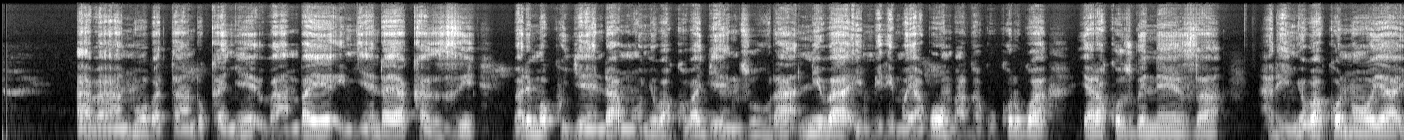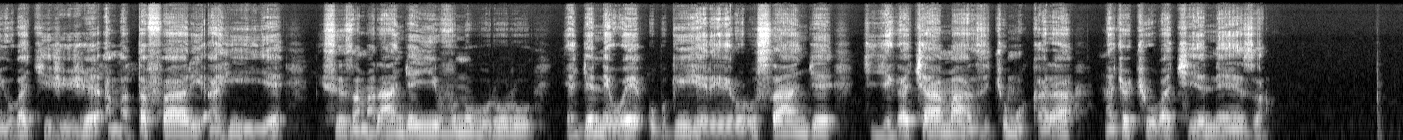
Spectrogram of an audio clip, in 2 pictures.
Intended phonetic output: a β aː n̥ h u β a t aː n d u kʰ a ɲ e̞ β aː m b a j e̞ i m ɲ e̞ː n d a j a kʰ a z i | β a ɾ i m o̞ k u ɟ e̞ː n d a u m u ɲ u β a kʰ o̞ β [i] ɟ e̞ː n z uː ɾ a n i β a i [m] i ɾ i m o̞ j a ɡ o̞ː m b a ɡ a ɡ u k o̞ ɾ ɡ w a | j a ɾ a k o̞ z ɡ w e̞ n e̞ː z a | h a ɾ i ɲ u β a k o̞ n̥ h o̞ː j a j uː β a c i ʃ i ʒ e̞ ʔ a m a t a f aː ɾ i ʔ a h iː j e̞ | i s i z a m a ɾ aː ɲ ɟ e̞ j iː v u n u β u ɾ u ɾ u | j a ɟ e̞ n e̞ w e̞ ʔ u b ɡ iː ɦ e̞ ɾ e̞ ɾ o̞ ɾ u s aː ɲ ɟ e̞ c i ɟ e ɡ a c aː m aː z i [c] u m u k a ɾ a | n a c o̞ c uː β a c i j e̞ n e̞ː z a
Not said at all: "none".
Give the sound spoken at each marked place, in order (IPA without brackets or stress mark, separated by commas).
a, m, c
